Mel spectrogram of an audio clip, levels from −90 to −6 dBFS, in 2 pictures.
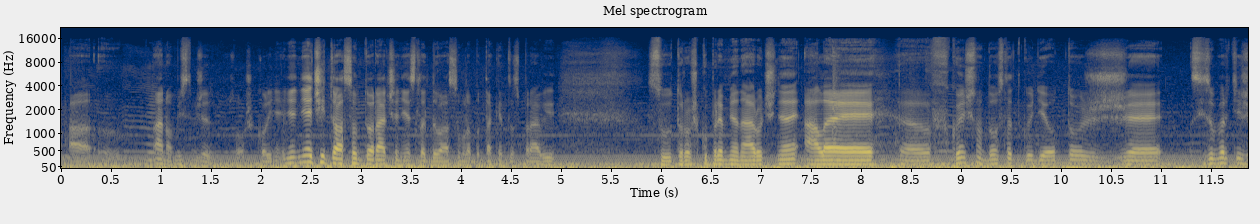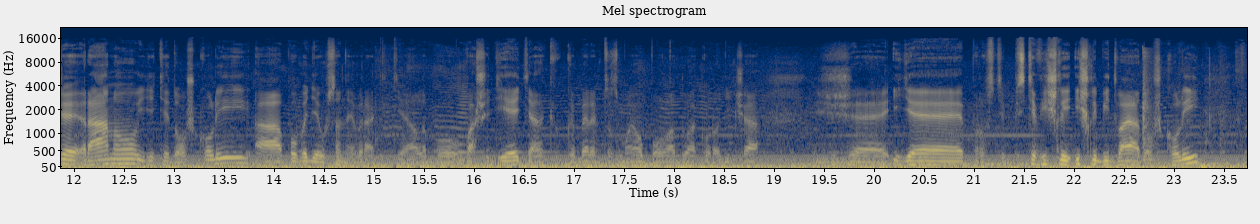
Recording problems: electrical hum; noticeable; throughout; 50 Hz, 15 dB below the speech

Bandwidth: 16.5 kHz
